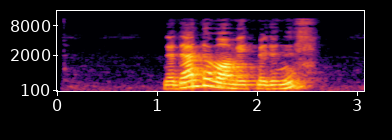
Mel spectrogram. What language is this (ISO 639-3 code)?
tur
